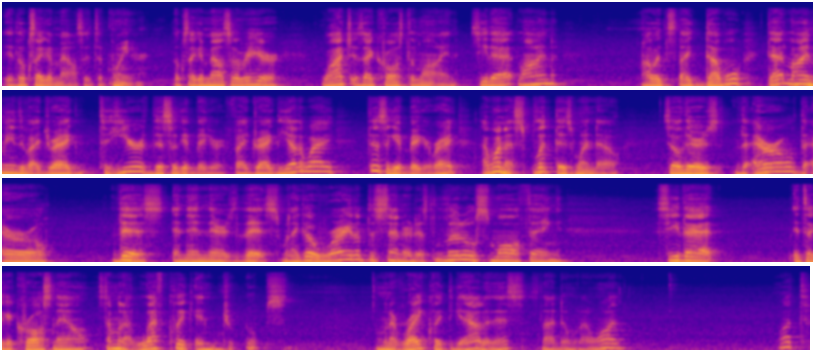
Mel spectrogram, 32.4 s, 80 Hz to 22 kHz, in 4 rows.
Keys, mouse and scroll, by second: 25.6 click, 28.4 right click, 31.0 click.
